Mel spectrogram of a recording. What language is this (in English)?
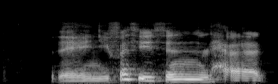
Kabyle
